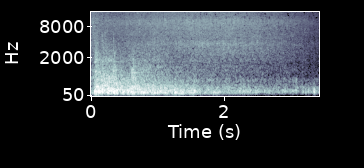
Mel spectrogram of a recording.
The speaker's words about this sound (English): Ah, it's 3 miles away. Sometimes we try to figure out which direction it's going in based on the thunder cracks, too.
